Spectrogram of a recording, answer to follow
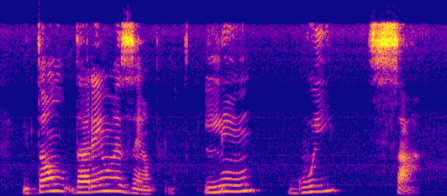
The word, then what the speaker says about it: linguiça: Então darei um exemplo, lin gui ça. Linguiça deveria ter o trema para indicar que a letra u, que a vogal u é pronunciada, lin gui guiça. Porque nós não falamos linguiça.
